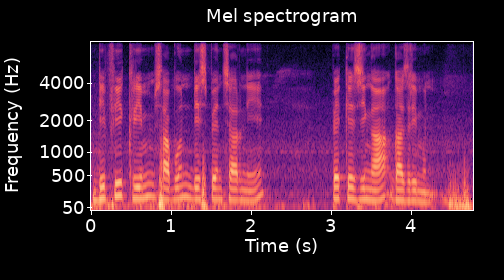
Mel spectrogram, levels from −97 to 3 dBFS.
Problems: constant background noise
